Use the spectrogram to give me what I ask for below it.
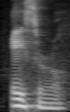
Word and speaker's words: aserual: So you can follow Jaleel at, how do you pronounce it? Acerol? Acerol.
